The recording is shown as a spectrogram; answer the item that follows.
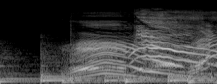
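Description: Several young cartoon voices play-roar as dinosaurs in long, overlapping rising-and-falling calls, starting about half a second in, over background music with sustained low notes.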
